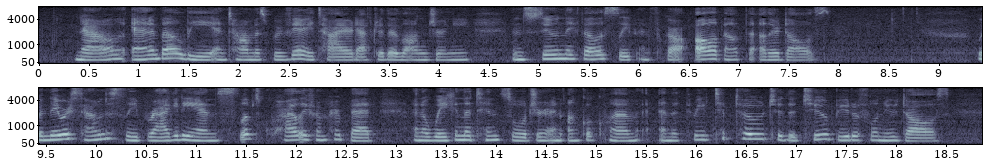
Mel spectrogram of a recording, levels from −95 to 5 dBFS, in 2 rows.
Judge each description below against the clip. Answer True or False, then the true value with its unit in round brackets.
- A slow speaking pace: False (170 wpm)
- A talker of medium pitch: False (195 Hz)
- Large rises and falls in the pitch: False (3.6 semitones)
